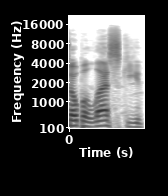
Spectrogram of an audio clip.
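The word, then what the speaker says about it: Sobolewski: back to the Lions a correction on the pronunciation of the coach's name for Brookline it's soboleski the W is silent thank you long serve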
